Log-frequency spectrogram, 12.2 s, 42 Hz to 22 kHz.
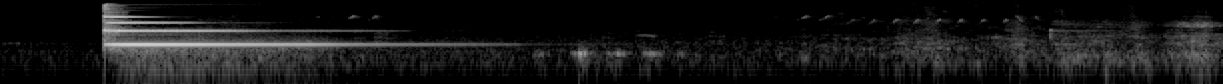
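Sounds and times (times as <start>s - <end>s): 
mindfulness bell struck during a meditation: 1.0s - 4.4s.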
